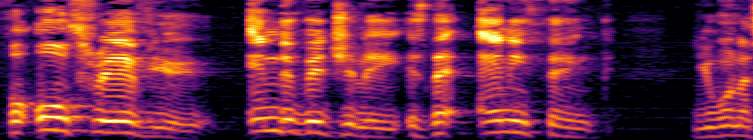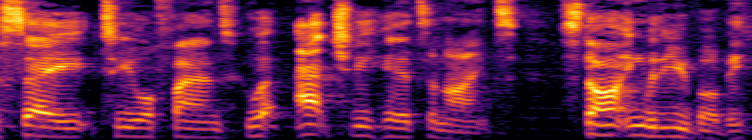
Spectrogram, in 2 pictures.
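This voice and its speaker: A man's voice: medium pitch, expressive, a little fast. A man hosting a live on-stage interview in a playful style. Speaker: radio presenter, event host. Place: radio theatre stage.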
